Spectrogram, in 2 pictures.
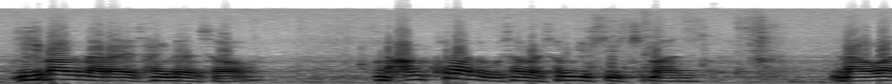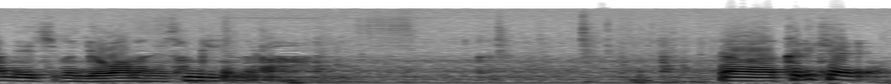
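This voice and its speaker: A man preaching a sermon in church as a missionary, telling his testimony in an animated storytelling way. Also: mid-range voice, normal speed, long pauses, slight background noise, poor audio.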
